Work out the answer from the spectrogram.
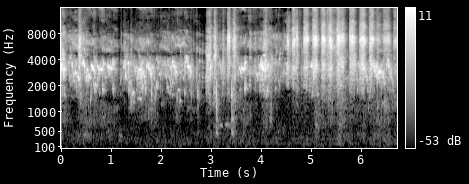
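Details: Budgerigar warble from birds kept in a cage: soft, wavering chirps at first, then louder pulsed twitters and a quick series of high pips near the end.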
